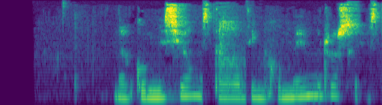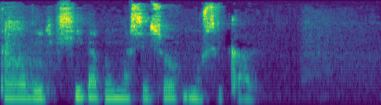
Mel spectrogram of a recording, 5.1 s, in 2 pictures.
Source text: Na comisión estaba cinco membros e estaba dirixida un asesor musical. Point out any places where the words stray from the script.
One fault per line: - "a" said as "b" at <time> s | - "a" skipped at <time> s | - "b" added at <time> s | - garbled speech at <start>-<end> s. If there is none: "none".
none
